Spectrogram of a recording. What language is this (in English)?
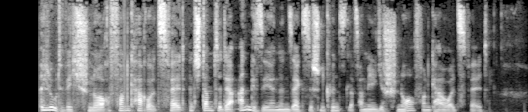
German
